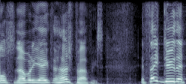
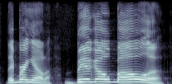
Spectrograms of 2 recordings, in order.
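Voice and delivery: high, loud impression of wife's country talk; hammed-up country wife; imitating his wife; 7 semitones higher, 4 dB louder than usual. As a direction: mimic wife relishing each big helping. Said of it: "That's exactly how she said it".

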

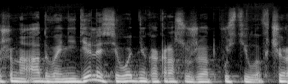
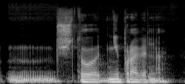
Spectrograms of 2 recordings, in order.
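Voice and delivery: ordinary delivery

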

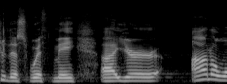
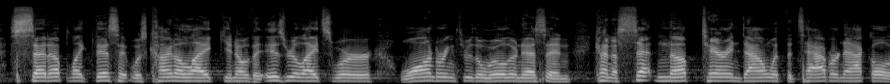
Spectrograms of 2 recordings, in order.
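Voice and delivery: ordinary delivery

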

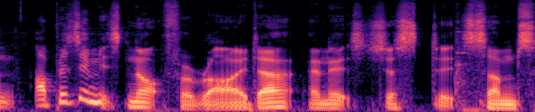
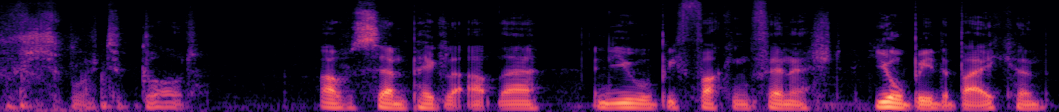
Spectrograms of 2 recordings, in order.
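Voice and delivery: quiet, deadpan intimidation; hushed threat; 2 semitones lower, 11 dB quieter than usual. Acted. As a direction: threaten under your breath. Acting Pooh threatening with Piglet.

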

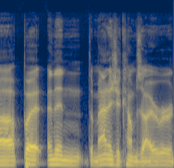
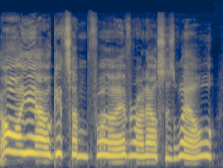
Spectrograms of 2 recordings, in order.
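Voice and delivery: put-on much higher and louder, bright kid; eager kid voice; 4 dB louder than usual. Kid offering to buy lollies for everyone, high eager voice. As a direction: chirp it like a pleased little boy. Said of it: "he's like".

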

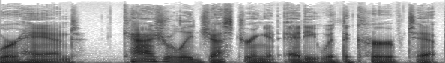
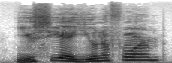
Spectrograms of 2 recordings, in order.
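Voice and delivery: mock-puzzled question, pitched much higher; feigned bemusement; 13 semitones higher than usual. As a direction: play innocent, teasing. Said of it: "Samantha feigned bemusement".

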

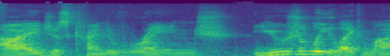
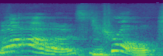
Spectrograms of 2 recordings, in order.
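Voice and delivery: put-on much higher, slow, charmed old-folks voice; delighted retiree. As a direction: imitate a tickled retiree pointing. Retirees spotting the troll.

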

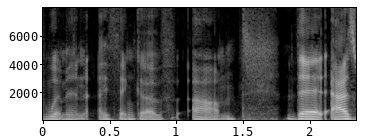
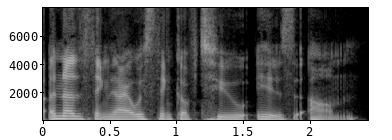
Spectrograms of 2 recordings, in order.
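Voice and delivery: ordinary delivery

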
